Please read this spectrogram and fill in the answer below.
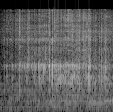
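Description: Metal scraping sound effect: a gritty, rattling scrape that swells to its loudest about a second in and then fades, over a steady droning music bed.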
